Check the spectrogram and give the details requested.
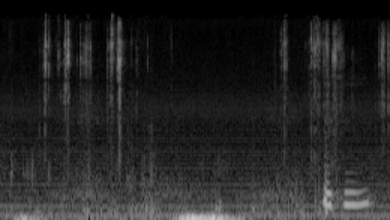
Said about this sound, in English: Kind of like mama's keys, huh? They make noise.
